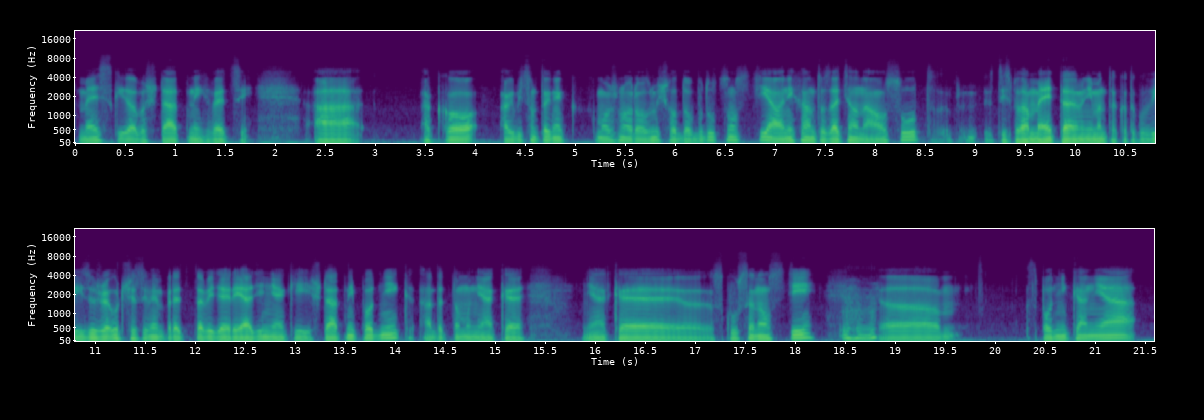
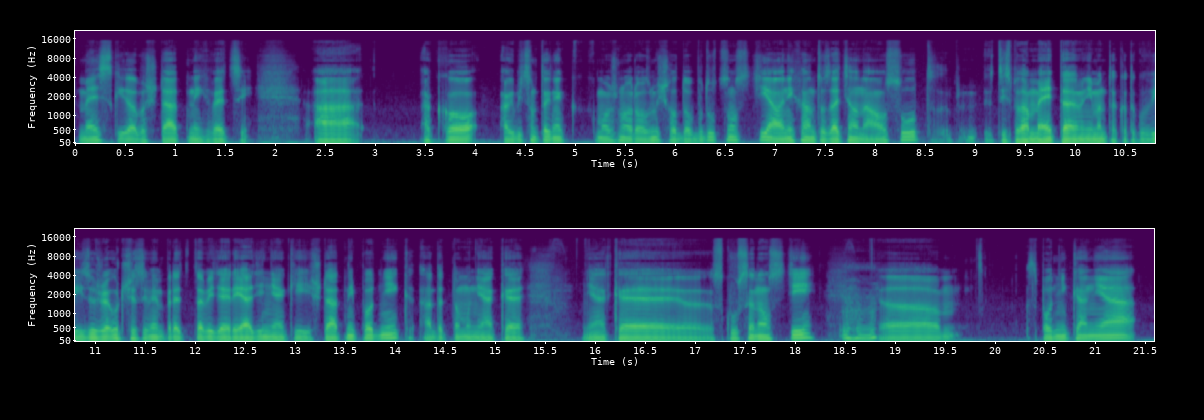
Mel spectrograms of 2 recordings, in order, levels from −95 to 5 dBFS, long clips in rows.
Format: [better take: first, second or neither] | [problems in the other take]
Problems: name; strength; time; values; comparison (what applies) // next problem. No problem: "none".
second | muffled; very; fading above 2.5 kHz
